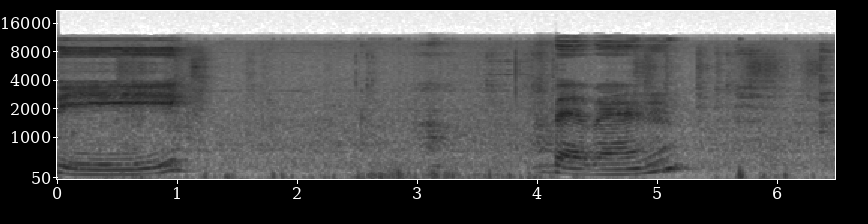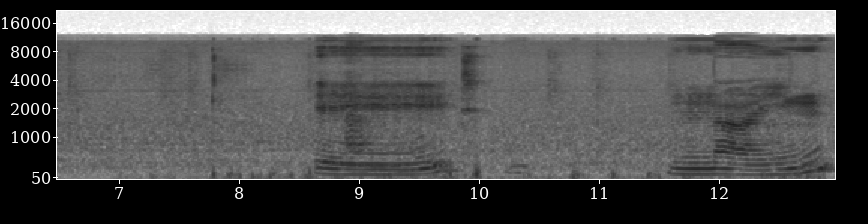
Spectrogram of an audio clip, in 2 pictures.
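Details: Woman with aphasia after a stroke, recorded before therapy, counting numbers with a therapist's prompting; finding: aphasia after stroke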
